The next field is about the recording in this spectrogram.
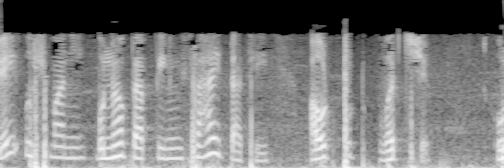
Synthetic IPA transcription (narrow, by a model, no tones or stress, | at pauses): əjukʃmanipʊnəpɾap̚t̪inisəɦajt̪at̪ʰi | auʈpuʈʋəd̪ʃḛu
